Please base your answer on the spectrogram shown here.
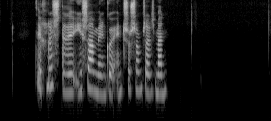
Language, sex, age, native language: Icelandic, female, 11, Icelandic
